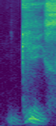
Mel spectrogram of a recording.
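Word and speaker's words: Guese: okay third okay 3035 geese and it's spelled gues e Road and this is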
